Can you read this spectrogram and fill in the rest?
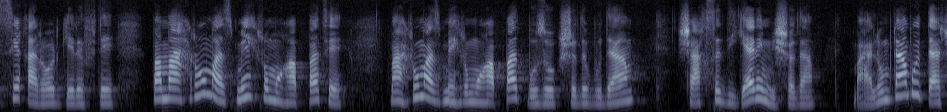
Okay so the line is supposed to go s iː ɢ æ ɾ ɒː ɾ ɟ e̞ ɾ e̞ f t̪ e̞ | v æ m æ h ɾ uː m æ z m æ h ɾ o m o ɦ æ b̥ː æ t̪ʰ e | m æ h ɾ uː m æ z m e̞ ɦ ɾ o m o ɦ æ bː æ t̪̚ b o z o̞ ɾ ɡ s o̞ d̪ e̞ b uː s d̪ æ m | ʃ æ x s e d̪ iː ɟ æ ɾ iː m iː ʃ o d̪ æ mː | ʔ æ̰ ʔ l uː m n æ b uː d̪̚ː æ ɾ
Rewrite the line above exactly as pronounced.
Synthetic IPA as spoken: s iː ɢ æ ɾ ɒː ɾ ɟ e̞ ɾ e̞ f t̪ e̞ | v æ m æ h ɾ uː m æ z m e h ɾ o m o ɦ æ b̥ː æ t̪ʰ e | m æ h ɾ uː m æ z m e̞ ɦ ɾ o m o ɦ æ bː æ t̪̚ b o z o̞ ɾ ɡ ʃ o̞ d̪ e̞ b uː d̪ æ m | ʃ æ x s e d̪ iː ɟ æ ɾ iː m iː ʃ o d̪ æ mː | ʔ æ̰ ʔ l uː m n æ b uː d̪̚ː æ ɾ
